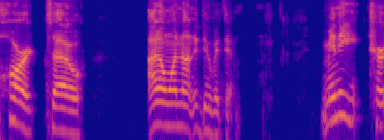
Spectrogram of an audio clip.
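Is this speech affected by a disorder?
Yes: cerebral palsy; from birth.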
